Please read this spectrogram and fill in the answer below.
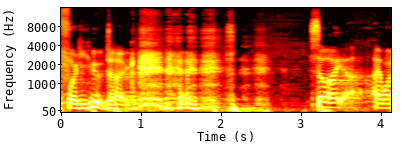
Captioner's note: laughs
